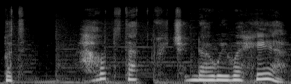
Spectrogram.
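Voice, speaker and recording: A curious alien woman acted out by an audiobook reader, set much higher than the narrating voice. She sounds wide-eyed and inquisitive, with music underneath. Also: unhurried, a little mellow, natural voice. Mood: puzzled. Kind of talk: dramatic audiobook character voice.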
